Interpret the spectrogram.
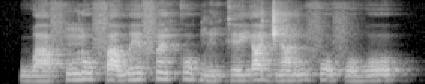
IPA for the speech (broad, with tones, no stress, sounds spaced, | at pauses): w a˨ f ũ˨˦ ɾ o˦˨ f a˧ w e˦ f ɛ̃˦ k o˦˨ b ĩ˨ k e˨˦ j a˦˨ d͡ʒ ã˧ ɾ u˦ f o˦˨ f o˧ w o˦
